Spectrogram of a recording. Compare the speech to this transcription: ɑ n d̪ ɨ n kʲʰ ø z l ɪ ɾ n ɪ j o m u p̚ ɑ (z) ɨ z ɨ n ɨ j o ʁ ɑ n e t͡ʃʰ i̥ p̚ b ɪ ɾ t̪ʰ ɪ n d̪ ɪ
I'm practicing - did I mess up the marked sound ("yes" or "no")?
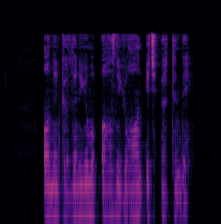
yes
